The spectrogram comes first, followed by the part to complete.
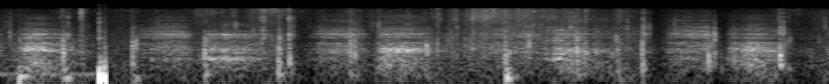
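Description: A hiker breathing hard in rhythmic swells and stepping on a dirt trail while climbing a steep uphill stretch, with a sharp knock about a second in.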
